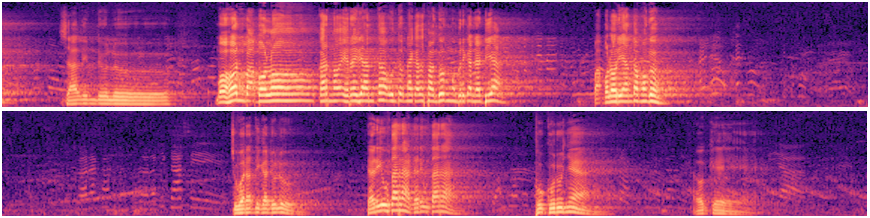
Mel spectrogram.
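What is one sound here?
A man speaks into a microphone with animation, heard through loudspeakers outdoors.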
